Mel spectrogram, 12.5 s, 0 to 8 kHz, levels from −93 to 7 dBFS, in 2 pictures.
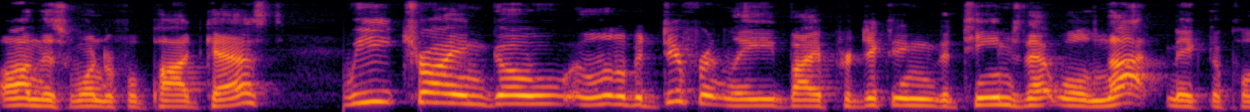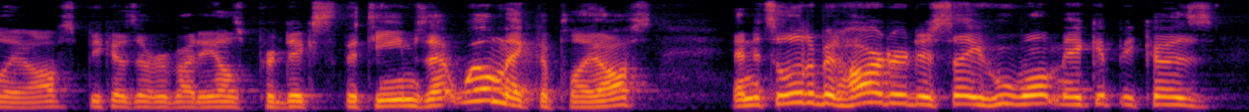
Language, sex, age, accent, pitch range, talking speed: English, male, 30-49, American, 150-200 Hz, 220 wpm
